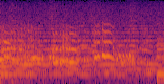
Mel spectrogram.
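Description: A flock of common cranes (Grus grus) calling, many short rising-and-falling trumpeting calls overlapping, over steady held tones of background music.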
